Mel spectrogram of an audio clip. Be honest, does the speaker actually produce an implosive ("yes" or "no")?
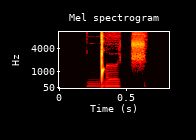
no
